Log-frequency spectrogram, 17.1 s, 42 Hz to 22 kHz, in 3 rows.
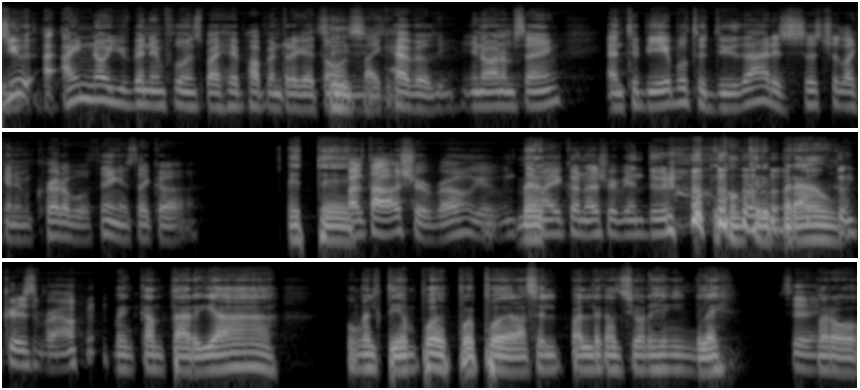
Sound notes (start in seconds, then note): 10.1 laughing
